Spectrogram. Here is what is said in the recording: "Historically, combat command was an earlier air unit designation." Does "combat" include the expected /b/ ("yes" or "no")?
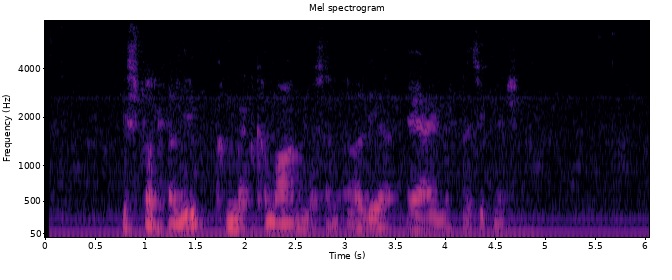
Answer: no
